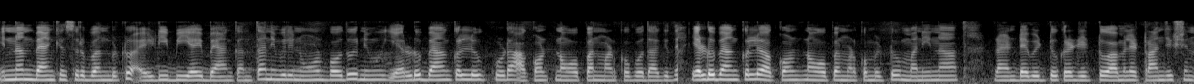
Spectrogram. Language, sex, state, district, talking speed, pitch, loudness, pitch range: Kannada, female, Karnataka, Gulbarga, 165 wpm, 205 Hz, -19 LUFS, 195-215 Hz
